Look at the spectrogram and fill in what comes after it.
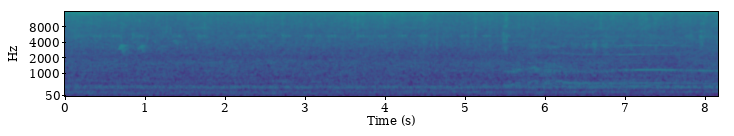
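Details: Hive check at the blue honey bee hive, 20 June 2022: continuous buzzing drone throughout, with a few faint, thin whistled tones appearing in the last few seconds.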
